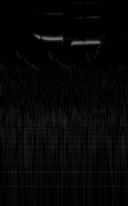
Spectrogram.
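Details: Black-capped Chickadee singing its clear two-note spring 'fee-bee' song: a pure, high whistle followed by a slightly lower, steady second note, each lasting about half a second.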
